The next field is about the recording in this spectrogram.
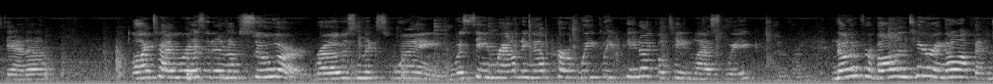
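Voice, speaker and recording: A woman hosting a live show as a radio news reporter, reading scripted old-time radio news in a senior center hall. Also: high-pitched. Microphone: picked up from far off. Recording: roomy, noisy, distant live event recording.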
